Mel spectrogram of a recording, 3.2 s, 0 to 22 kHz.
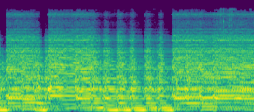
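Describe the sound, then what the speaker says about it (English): Guitar played through the distortion effect of the Speakerphone 2 plugin, a thick, saturated, sustained chord texture with rhythmic chugging, loud and close with no talk. "Let me give you a little bit of our distortion."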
